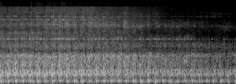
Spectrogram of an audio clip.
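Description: A 1946 John Deere D tractor engine runs steadily at an antique power show, a loud, close, continuous low putter with a regular pulsing beat and no talk over it.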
